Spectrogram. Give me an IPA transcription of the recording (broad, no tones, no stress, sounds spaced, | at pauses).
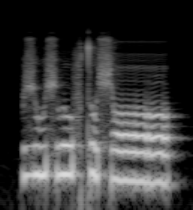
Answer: ʒ uː ʃ ð o f t o ʃ ɔː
